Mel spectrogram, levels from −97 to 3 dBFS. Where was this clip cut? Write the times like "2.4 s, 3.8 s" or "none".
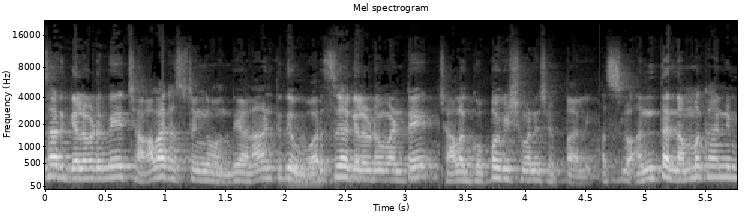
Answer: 3.3 s, 4.6 s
